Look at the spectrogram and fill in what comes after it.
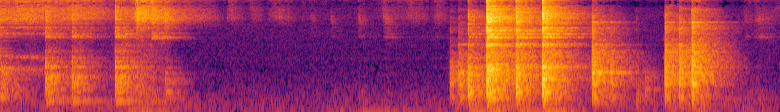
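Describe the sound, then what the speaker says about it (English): Sugar poured into a mixing bowl while cookie batter is made, heard as two bursts of gritty clinking and rattling against the bowl with a quiet gap between them, close and fairly loud. "we're going to start with putting the sugar in the bowl"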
